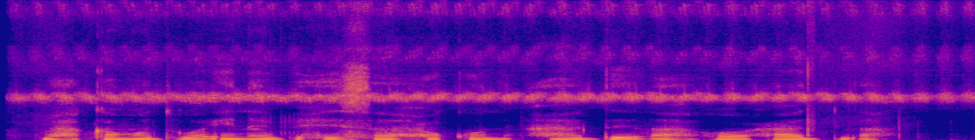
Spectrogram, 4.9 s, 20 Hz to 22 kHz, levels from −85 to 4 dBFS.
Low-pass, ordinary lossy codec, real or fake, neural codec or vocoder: none; none; real; none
